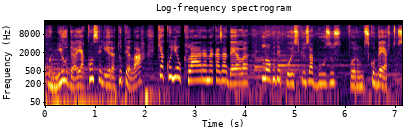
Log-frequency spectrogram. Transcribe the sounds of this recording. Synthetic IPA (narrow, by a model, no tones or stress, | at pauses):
honiwd̪ɐɛɐkõseʎejɾɐt̪ut̪elaɾkɪakoʎewklaɾɐnɐkazɐd̪ɛlɐlɔɡʊd̪epojskɪʊzabuzʊs | foɾɐ̃w̃d̪ɪskobɛɾt̪ʊ̥s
